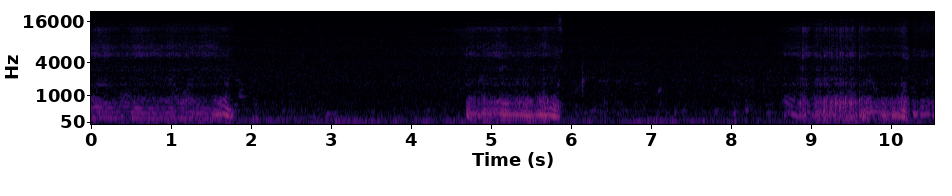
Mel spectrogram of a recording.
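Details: Snoring: three drawn-out, buzzing snores about every four seconds, with quiet breathing between them over soft background noise.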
